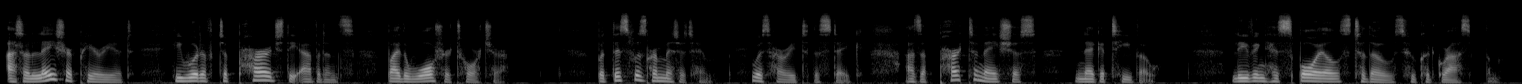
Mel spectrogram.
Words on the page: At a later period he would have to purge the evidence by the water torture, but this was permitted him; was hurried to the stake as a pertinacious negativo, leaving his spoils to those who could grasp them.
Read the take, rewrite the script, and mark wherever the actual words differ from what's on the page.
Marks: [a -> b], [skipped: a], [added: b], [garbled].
At a later period he would have to purge the evidence by the water torture, but this was permitted him; was hurried to the stake as a pertinacious negativo, leaving his spoils to those who could grasp them.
